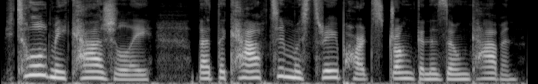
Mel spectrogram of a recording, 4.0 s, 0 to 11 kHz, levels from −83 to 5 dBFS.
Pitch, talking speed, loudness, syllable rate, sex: 235 Hz, 225 wpm, -18 LUFS, 5.4 syllables/s, female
